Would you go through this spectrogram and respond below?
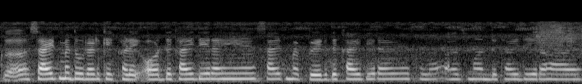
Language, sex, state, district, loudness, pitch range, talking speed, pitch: Hindi, female, Chhattisgarh, Raigarh, -18 LUFS, 235-250 Hz, 245 wpm, 245 Hz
